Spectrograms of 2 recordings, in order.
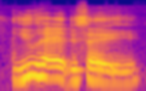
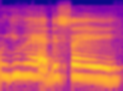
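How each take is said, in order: First: "had" hit louder with a rising tune; stress on had. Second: Said in the usual way. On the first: Real, not acted. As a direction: lean hard on "had" in "you had to say".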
